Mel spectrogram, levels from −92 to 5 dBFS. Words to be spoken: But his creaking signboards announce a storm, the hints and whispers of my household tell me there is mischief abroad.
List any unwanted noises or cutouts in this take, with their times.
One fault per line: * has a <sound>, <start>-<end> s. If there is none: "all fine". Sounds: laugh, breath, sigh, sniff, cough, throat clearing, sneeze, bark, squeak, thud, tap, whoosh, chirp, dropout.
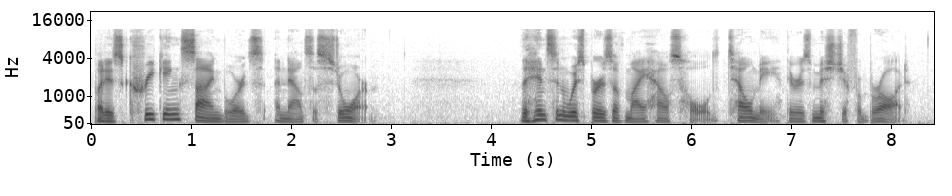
all fine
